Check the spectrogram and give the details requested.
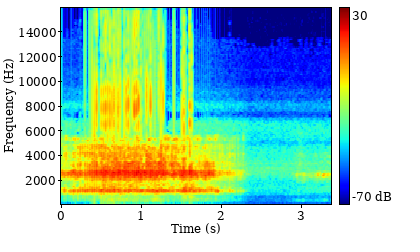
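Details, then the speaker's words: Adult male model asleep, snoring with airflow limitation; turbulence on the airflow curve as upper airway vibration frequency and loudness rise breath by breath: loud, harsh, rattling two-second inspiratory snore, then quiet. "notice the turbulence on the airflow curve breath by breath the frequency of the upper airway vibration increases along with the loudness of the snoring snoring also increases the effort required to breathe and it can be rather noisy"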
